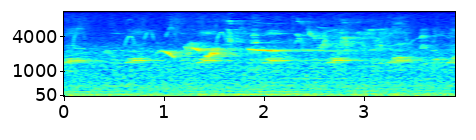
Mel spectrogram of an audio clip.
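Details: Eurasian coot adults and seven chicks, Beverwijk, the Netherlands: soft, brief peeps repeated roughly every half second, broken by a couple of louder rising whistles, with distant chirping and a constant low hum.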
